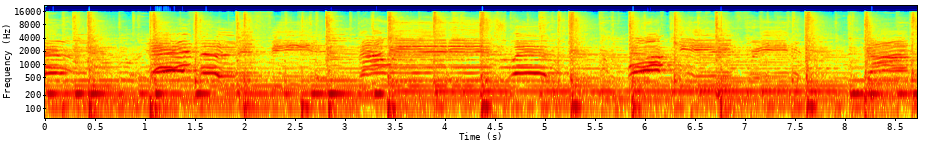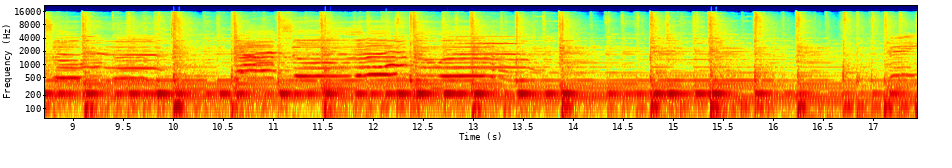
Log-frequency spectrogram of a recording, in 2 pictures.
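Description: Live acoustic music: a woman singing over a strummed acoustic guitar, with a cajon played by hand keeping a steady beat.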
